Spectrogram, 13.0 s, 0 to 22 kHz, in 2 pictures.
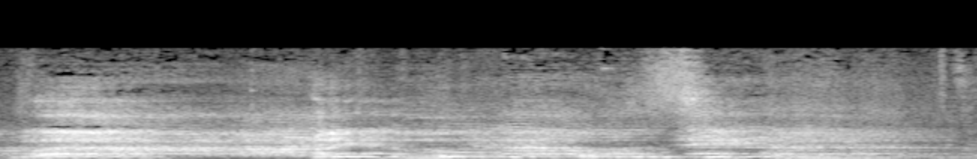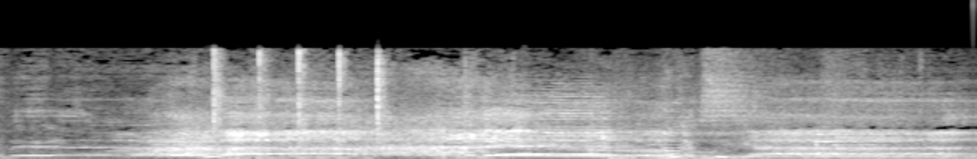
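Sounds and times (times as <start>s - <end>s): man singing into a microphone: 0.0s - 1.3s, 2.1s - 13.0s
congregation singing: 0.0s - 13.0s.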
